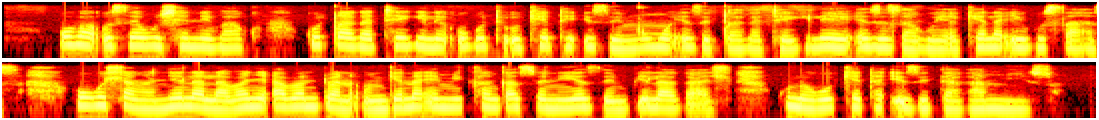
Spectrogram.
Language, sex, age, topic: North Ndebele, female, 18-24, health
